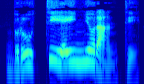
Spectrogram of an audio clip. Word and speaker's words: Brutti e Ignoranti: Brutti e Ignoranti. That is the way you actually pronounce it in Italian, but translation is uh, ugly and ignorant.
